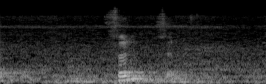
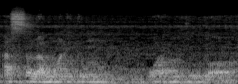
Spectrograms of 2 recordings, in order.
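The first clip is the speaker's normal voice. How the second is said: exhausted salam; 6 semitones lower, 8 dB quieter than usual. Retold or imitated. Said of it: "capek banget".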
